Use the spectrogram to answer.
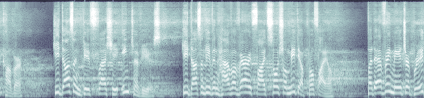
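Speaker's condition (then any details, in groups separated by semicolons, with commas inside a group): No condition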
